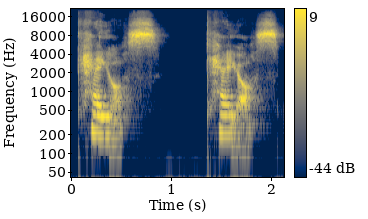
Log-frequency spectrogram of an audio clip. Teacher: CH is usually a ch sound, but here it's a k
